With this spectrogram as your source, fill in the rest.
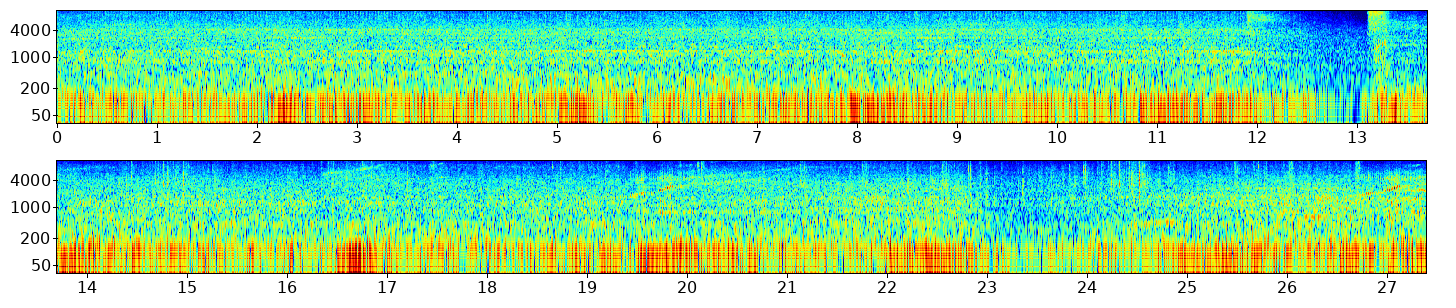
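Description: Tyres crunch over snow and rough ground.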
